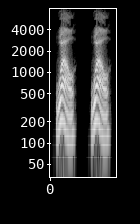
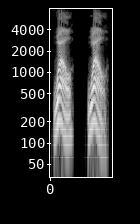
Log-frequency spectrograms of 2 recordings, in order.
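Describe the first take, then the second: First: A lightly voiced, sneering well well; drawn out as a put-down; mock well well. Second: Lightly voiced sneer continuing; mock well well. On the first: Driver mocks the boastful passenger with sneering well well. Mocking the show-off executive. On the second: Driver keeps mocking the boastful passenger with sneering well well. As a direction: finish the put-down with each well falling.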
